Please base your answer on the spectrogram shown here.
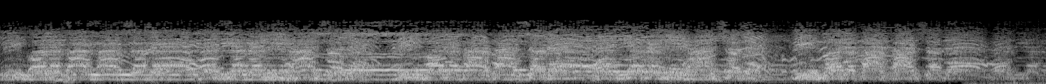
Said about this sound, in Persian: و یک صدا هم از جمعیتی که اونجا هستن داری.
